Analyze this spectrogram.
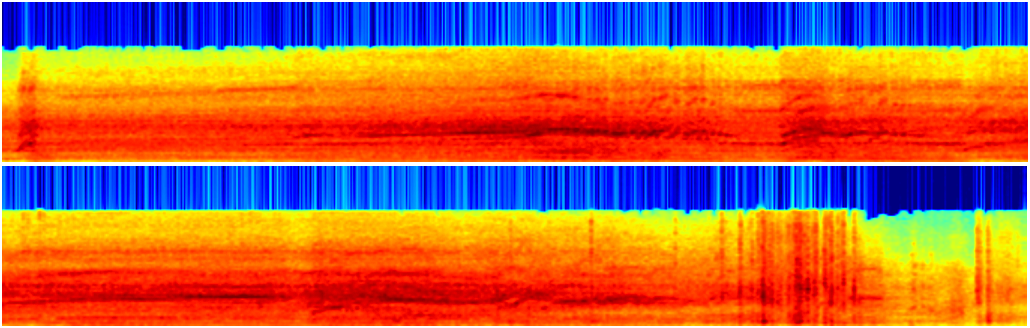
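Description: Small toy quadcopter's electric motors and propellers whining, the pitch rising and falling with the throttle, flying on a propeller with a chipped blade and motor trim set to compensate. A short clatter near the end.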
